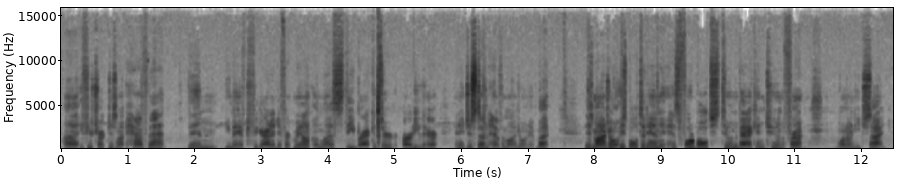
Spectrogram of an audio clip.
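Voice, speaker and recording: A man's voice: fairly high pitch, fast, vocal fry, fairly bright tone, a little hiss or hum. A man hosting a how-to video, talking through a hands-on job in a casual, plain-spoken, explanatory way. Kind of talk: casual hands-on DIY tutorial.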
